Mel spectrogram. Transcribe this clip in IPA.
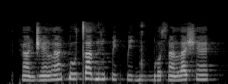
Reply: k ã˨ d͡ʒ ɛ̃˨ l ã˨˦ k͡p u˧ t a˦ d ĩ˧ k͡p i˨ k͡p i˨ ɡ u˨ ɡ͡b o˨ s ã˨ l a˨˦ ʃ ɛ̃˧

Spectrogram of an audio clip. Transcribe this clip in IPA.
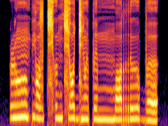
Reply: ɭ õː p j ɔ z t͡ɕʰ ɯ ŋ ɕ ɔ d͡ʑ õ ɪ̯ p e mː ɔ r ɯ ʊ̯ b ə

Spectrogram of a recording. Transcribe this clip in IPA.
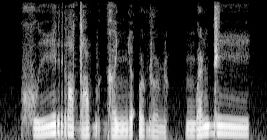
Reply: xʷ iː r e dˤ o b ɘ ɡ ɐ ɲ ɐ ʔ o ɖ o ɳ | ŋʷ a ɳ d iː

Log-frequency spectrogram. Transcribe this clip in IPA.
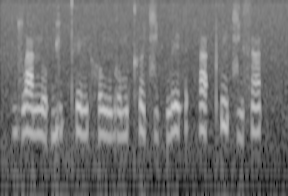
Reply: d͡z w a˧ n̪ o˨ ʔ ɡ i˦ ʔ t̪ʰ e˧ n h o˧ ŋ ɡ o˧ m kʰ ə˧ t͡ɕ i˨ k̚ m e˦ ʔ | a˦ ʔ pʰ ĩ˥˧ t͡ɕ i˨˩ s ã˦ t̚

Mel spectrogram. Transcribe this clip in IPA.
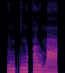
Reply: ɨ˨ m i˨ k͡p i˧ n u˧ k ɔ̃˨˦ l u˨ m aː˨

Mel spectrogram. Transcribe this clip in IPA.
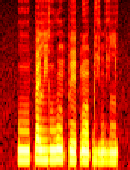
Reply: uː p æ l j u w ũ p e ɓ õ ɓ i̤ n i̤ l

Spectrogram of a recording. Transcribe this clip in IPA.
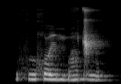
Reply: x ṳ χʷ iː m b a̤ ɖ͡ʐ ṳ

